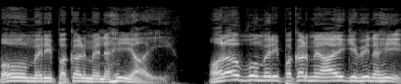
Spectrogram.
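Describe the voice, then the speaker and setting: On a very clean recording with a silent background, a man does a cartoonish character voice at a fairly high pitch and a moderate pace. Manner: authoritative.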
